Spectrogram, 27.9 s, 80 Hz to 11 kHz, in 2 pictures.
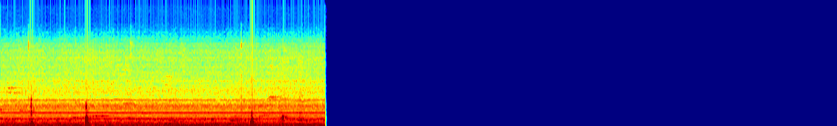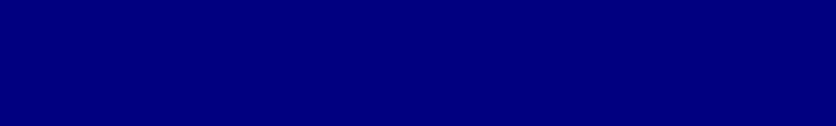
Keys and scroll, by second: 24.0 ctrl+z.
